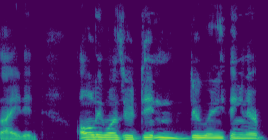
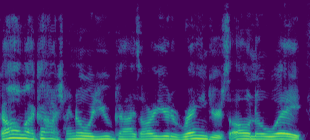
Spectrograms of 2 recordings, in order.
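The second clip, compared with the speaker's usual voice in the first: excited Clint impression; 7 semitones higher than usual. Clint reacting to Rangers.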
